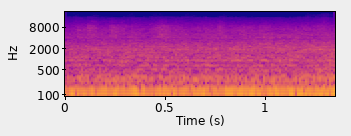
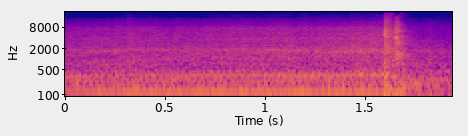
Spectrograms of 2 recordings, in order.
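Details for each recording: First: Clothes dryer running with door open while the heating element glows cherry red then cuts off, owner suspects element or thermostat: even low drum rumble with no thumping, slapping or squeal; belt drive runs smoothly. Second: Dryer set to dry after clothes stayed wet: motor hums steadily about a second and a half, then loose knocks and rattles; motor spinning freely because the drum belt is broken.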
